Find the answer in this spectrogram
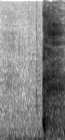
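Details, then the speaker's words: Adult respiratory therapist with a leftover cough after being sick: near silence, then one short, abrupt, harsh cough. "As you can hear, I still have a leftover cough. Because I was out sick, like a little bit."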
